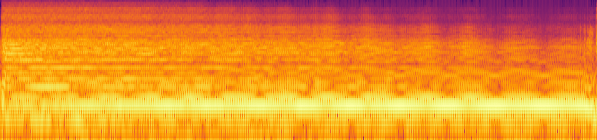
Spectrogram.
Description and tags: Power chords recorded through zoom processor direct to record producer. Build your own metal song...
chord, electric, guitar, multisample, power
